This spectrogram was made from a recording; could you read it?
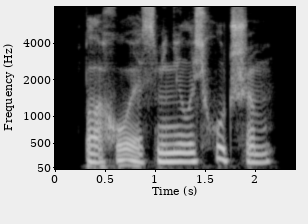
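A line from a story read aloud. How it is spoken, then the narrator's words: Quiet. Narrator (Russian): тихо сказал он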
